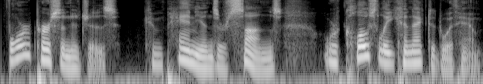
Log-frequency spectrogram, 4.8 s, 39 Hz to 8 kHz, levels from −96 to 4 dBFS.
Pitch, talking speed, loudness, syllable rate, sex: 140 Hz, 125 wpm, -19 LUFS, 4.9 syllables/s, male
